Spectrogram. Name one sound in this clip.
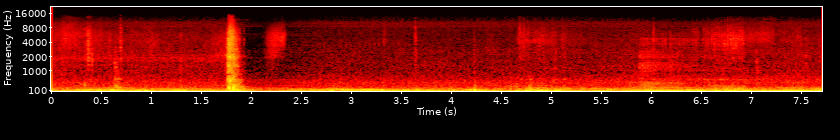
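A car engine rumbles low and steady from inside the car.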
